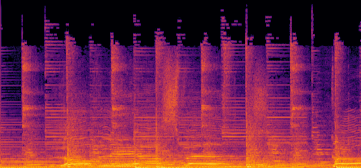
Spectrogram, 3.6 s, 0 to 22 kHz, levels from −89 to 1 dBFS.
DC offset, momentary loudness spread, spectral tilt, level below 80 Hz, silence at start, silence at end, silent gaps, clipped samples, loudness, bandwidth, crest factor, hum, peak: under 0.1%; 6 LU; -5.5 dB/octave; -22 dBFS; 0 s; 0 s; none; under 0.1%; -14 LUFS; over 20 kHz; 12 dB; none; 0 dBFS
